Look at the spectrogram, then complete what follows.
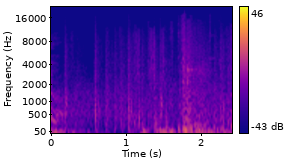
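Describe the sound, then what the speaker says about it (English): Slow, heavy gunfire from the Reaper of Pantheon weapon mod in Fallout 4, with several loud booming shots and their echoes packed close together across a dense, noisy game mix. "it just feels like you're firing a big gun"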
